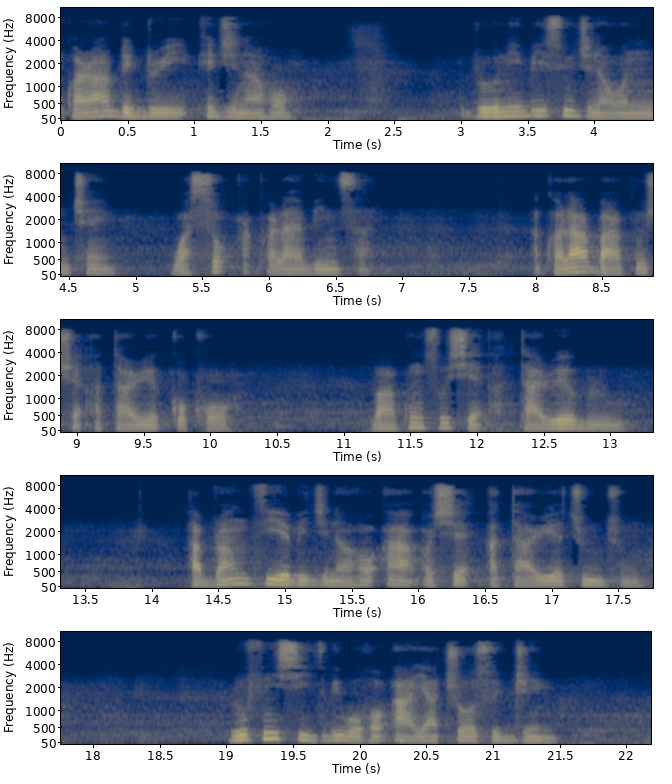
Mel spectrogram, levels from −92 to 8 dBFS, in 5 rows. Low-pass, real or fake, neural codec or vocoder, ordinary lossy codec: 9.9 kHz; fake; codec, 24 kHz, 0.5 kbps, DualCodec; MP3, 32 kbps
